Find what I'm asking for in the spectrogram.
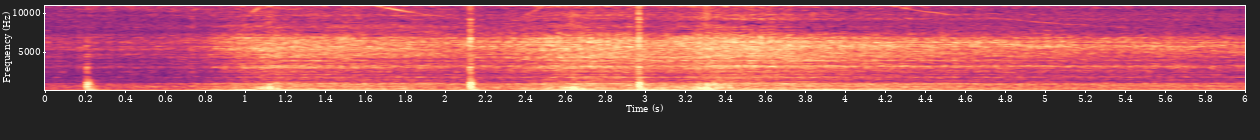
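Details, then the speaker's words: Car with aftermarket speakers and new 4-channel amplifier, engine running: only low engine rumble and faint clicks, no hiss or whine once a wire is pressed against the head unit's outer casing. "now see what happens when I press it up against it boom nothing zero sound coming out of the speakers"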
